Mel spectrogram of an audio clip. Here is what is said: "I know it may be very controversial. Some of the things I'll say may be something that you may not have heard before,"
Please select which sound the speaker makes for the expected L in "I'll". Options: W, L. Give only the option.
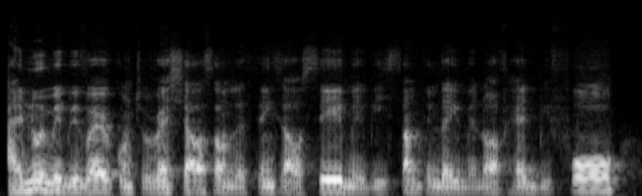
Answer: W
